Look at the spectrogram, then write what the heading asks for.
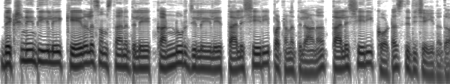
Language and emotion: Malayalam, neutral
